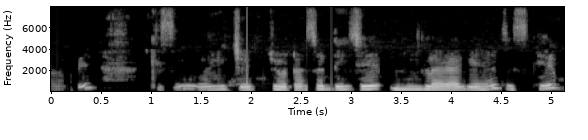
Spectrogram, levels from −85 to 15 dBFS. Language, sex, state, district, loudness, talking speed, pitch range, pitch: Hindi, female, Chhattisgarh, Bastar, -16 LUFS, 95 wpm, 235-280 Hz, 250 Hz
